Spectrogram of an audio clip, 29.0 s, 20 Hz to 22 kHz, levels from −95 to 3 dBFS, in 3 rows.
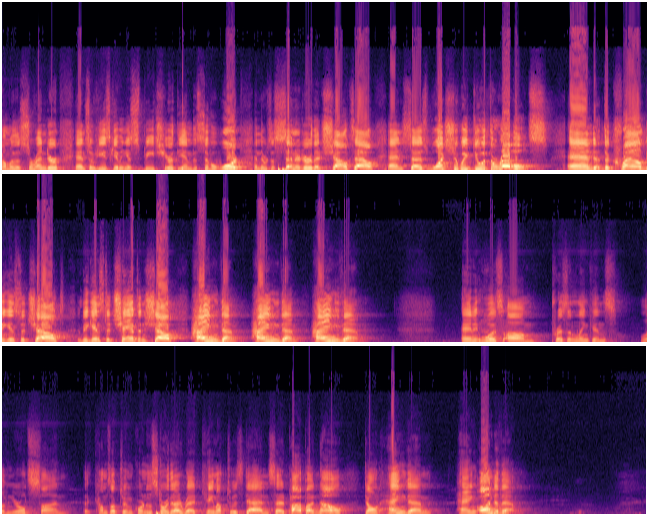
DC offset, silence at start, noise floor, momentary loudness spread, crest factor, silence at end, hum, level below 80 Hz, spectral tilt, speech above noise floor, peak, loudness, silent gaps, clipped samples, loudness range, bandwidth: under 0.1%; 0 s; -60 dBFS; 14 LU; 14 dB; 1.95 s; none; -44 dBFS; -3 dB/octave; 47 dB; 0 dBFS; -13 LUFS; none; 0.4%; 9 LU; 19.5 kHz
